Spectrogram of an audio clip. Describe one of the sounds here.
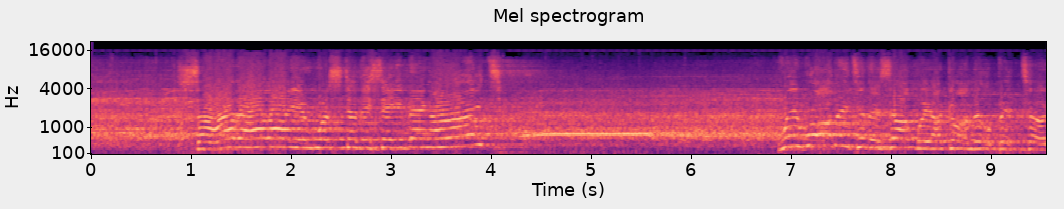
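A man shouts to the audience through a microphone and loudspeakers in a large echoing arena.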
